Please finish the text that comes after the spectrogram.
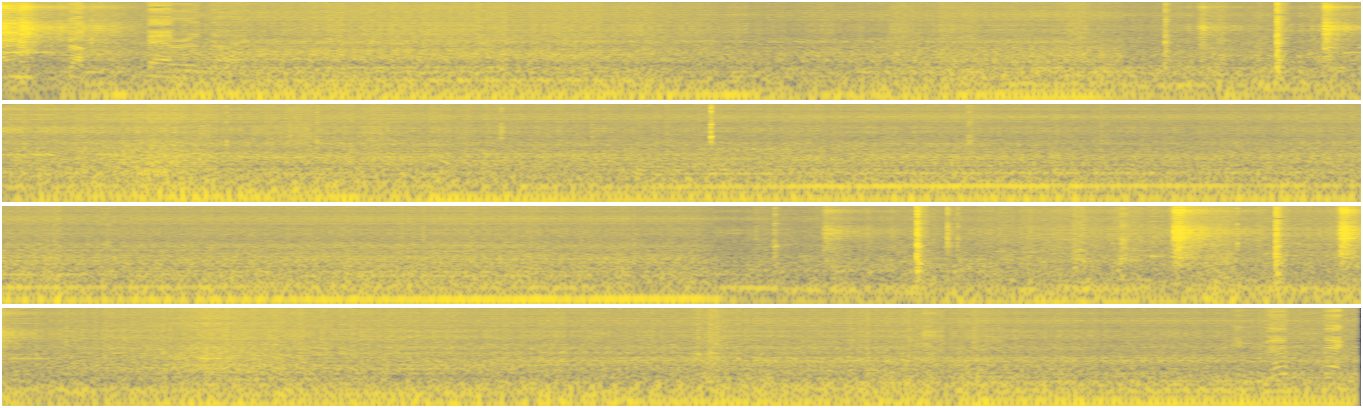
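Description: Mining trucks running continuously nearby, a steady loud low engine rumble and drone throughout, with faint voices in the background.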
